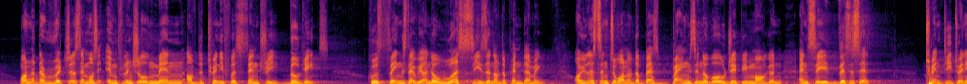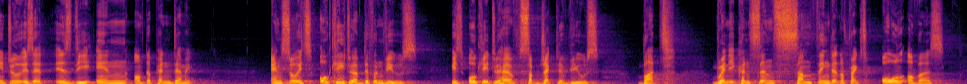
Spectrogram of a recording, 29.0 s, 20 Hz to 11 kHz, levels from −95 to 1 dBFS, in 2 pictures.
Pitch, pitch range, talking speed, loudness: 165 Hz, 140-205 Hz, 160 wpm, -21 LUFS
